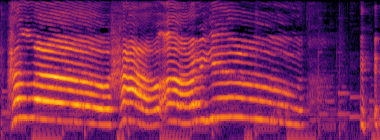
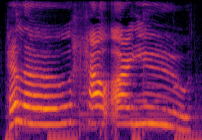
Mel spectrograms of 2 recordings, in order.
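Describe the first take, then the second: First: It is said with extreme exaggeration. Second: It is said with moderate exaggeration.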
